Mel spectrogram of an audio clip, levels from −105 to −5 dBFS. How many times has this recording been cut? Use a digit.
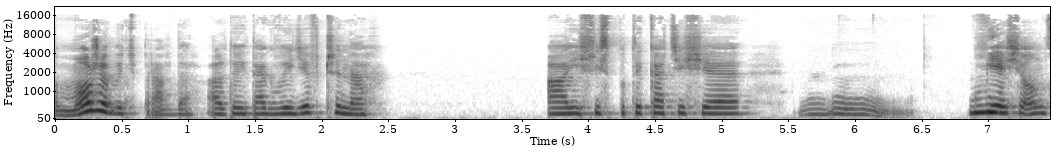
0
